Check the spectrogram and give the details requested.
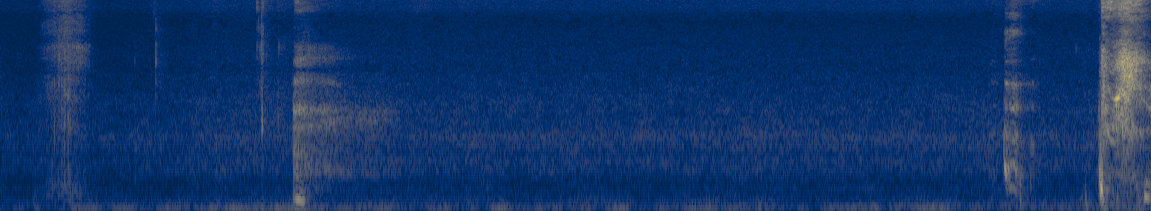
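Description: Several brief, sharp bursts of air, the last loud and explosive, with quiet room hum between; sneezing.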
